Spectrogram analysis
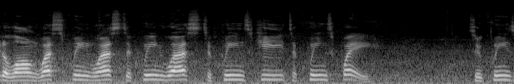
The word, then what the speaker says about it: Queens Quay: It's not Queens Quay, it's Queens Quay.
